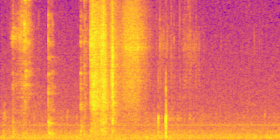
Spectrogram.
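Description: Metal spoon scooping sand from a jar and tipping it into a small glass globe: short hissing scrapes of sand, the loudest about a second and a half in, and a single sharp clink of the spoon against glass about halfway through.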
